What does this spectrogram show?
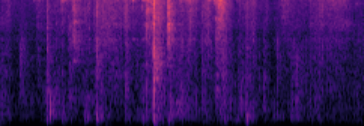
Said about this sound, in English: All these, there's so many dogs in this area, man.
